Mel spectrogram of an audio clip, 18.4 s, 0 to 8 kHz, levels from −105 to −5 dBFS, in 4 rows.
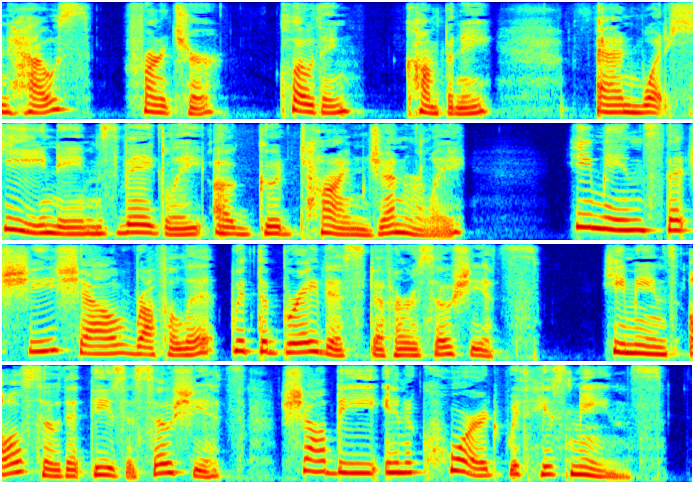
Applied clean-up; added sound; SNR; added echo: none; none; none; none.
